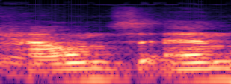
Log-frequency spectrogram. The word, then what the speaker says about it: Townshend: guys how last year this is called the town's end with lamb or Townshend the dam it's a very weird spelling and pronunciation T o WN SH E and D anyways awesome little bridge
